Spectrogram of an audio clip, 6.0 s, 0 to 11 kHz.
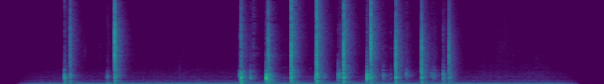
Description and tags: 42-pasos tacones
A high heel shoes walking sound
heel, high, shoes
